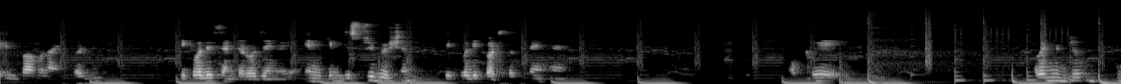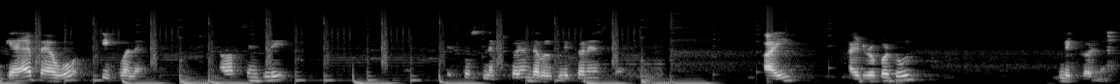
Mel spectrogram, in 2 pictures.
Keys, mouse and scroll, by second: 7.8 click, 11.9-12.3 alt+scroll down 1, 12.9-13.4 alt+scroll up 1, 14.0 click, 18.7 i, 21.0 click.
